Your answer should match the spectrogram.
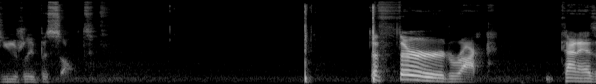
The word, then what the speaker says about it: basalt: granite new bullet basalt basalt or basalt that one's kind of pronounced both ways I'm gonna pronounce it basalt basalt is extrusive okay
